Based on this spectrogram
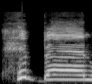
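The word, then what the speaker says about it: حِبّان: And like Hibban with the kasra on the ha and Habban with the fatha on the ha.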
